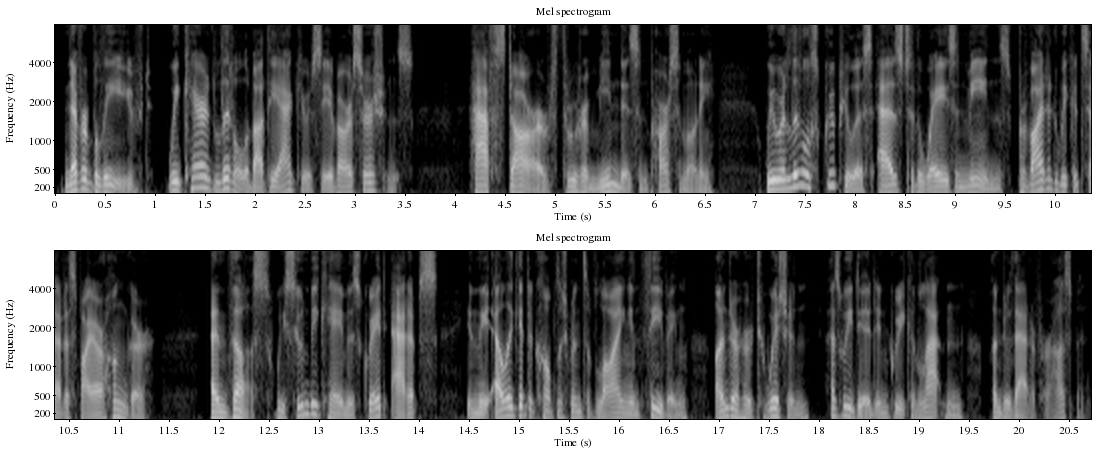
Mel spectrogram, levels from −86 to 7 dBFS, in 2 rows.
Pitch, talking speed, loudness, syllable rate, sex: 115 Hz, 190 wpm, -24 LUFS, 6.0 syllables/s, male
